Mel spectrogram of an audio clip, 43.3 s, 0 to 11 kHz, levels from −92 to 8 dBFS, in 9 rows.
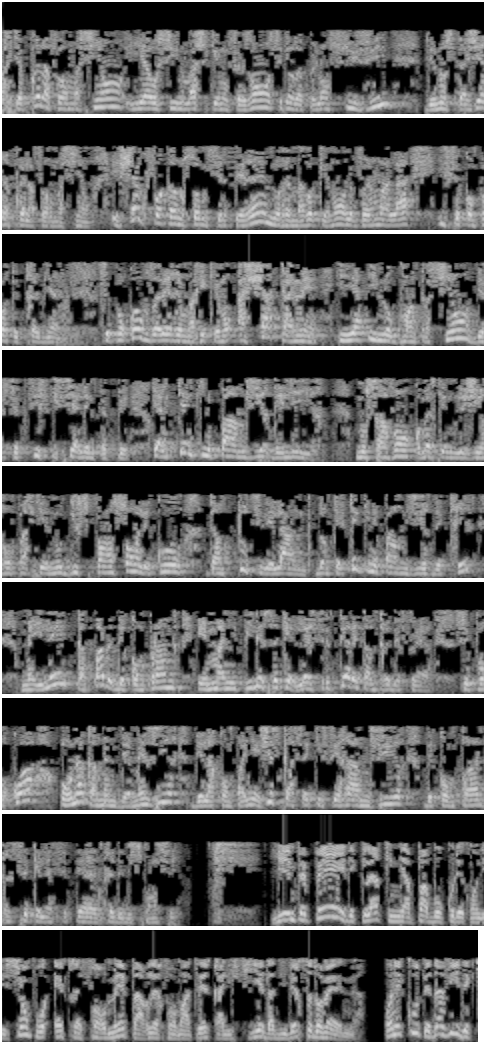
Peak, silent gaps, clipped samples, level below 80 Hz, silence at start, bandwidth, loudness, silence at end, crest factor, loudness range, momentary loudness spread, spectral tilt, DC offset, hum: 0 dBFS; 42.28-42.34 s; under 0.1%; -50 dBFS; 0 s; 4.9 kHz; -15 LUFS; 0 s; 16 dB; 3 LU; 6 LU; -7.5 dB/octave; under 0.1%; none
